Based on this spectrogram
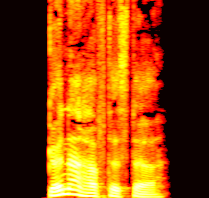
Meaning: inflection of gönnerhaft: 1. strong/mixed nominative masculine singular superlative degree 2. strong genitive/dative feminine singular superlative degree 3. strong genitive plural superlative degree
- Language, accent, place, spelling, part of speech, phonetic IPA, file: German, Germany, Berlin, gönnerhaftester, adjective, [ˈɡœnɐˌhaftəstɐ], De-gönnerhaftester.ogg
